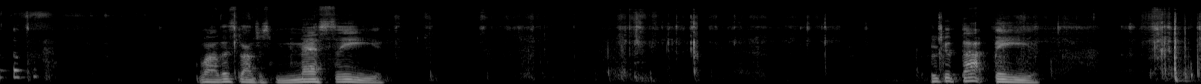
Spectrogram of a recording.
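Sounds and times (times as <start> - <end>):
cardboard packaging rustling: 4.1 - 8.7, 10.0 - 12.0.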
